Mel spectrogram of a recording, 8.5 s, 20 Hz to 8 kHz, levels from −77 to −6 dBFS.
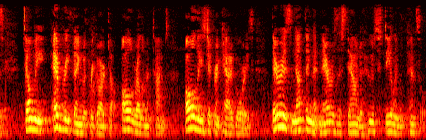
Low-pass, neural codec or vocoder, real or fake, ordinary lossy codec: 7.2 kHz; none; real; AAC, 48 kbps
